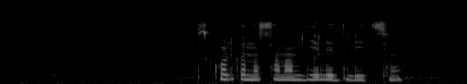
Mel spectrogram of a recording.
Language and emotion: Russian, neutral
